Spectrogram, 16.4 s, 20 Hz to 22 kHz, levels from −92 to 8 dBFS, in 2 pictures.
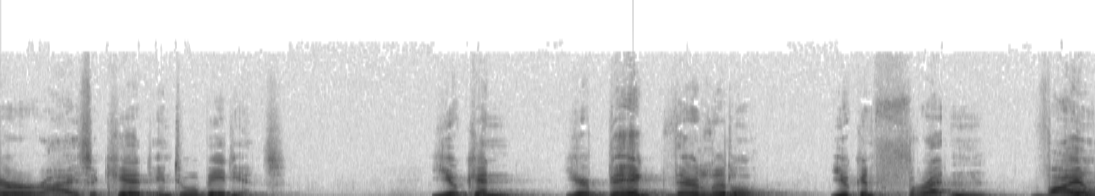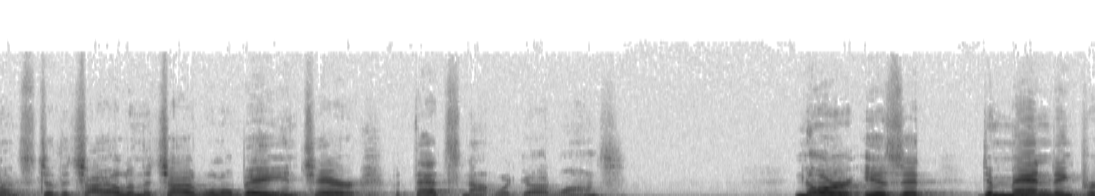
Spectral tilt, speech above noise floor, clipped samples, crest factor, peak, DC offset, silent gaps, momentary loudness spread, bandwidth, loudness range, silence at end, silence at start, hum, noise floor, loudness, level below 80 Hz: -7 dB/octave; 40 dB; under 0.1%; 18 dB; 0 dBFS; under 0.1%; none; 16 LU; 14 kHz; 4 LU; 0 s; 0 s; none; -56 dBFS; -17 LUFS; -46 dBFS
